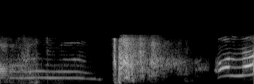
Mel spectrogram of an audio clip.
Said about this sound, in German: Wir hören nämlich die Ermordung von einem Mann. Es wird geschossen, der Mann stöhnt auf.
